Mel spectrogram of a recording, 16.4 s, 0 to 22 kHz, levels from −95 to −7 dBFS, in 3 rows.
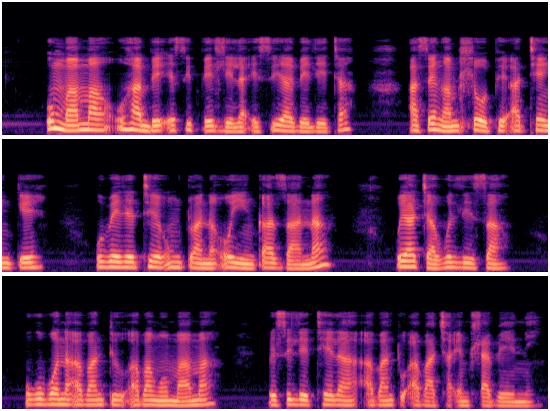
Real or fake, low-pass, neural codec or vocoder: real; 7.2 kHz; none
